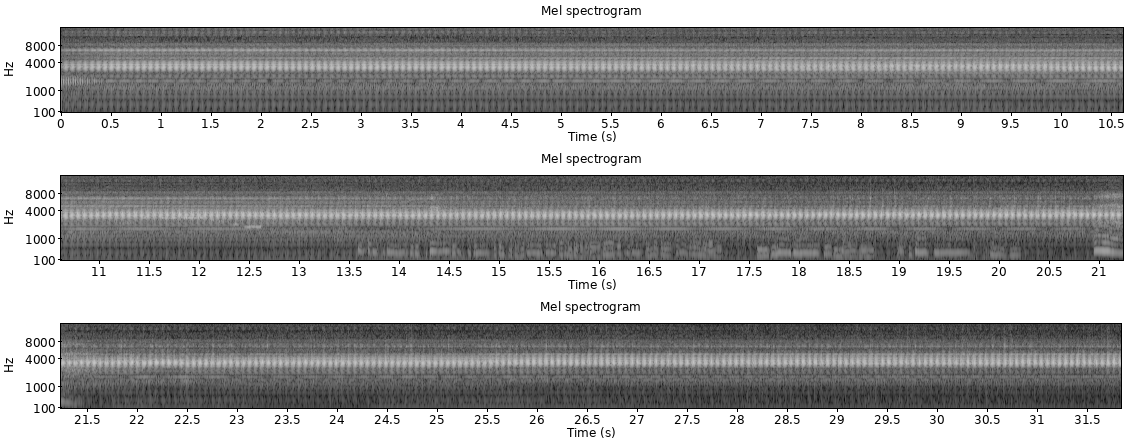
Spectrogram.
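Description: HVAC-style electric rotary-vane vacuum pump running steadily with an even, high-pitched hum as it evacuates a sealed pressure-canner vacuum chamber.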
